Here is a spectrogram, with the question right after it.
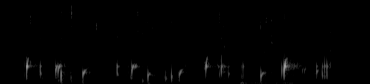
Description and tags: Some Bubbling sounds. Unprocessed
